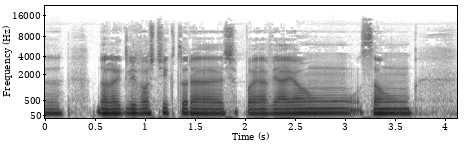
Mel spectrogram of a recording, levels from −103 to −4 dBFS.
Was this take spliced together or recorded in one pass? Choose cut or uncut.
uncut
